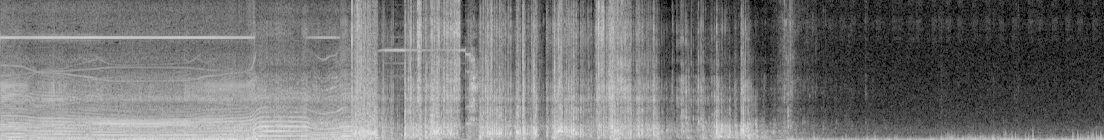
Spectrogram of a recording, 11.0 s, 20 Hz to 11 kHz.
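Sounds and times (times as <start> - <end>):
electric motor whine: 0.0 - 7.2
crashing through dry brush: 3.0 - 8.4
branches snapping and crunching: 3.4 - 8.3.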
